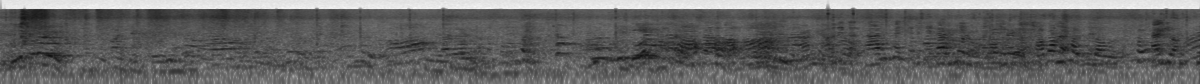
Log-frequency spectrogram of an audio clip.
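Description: Women chatter and talk at once close by and in the background.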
